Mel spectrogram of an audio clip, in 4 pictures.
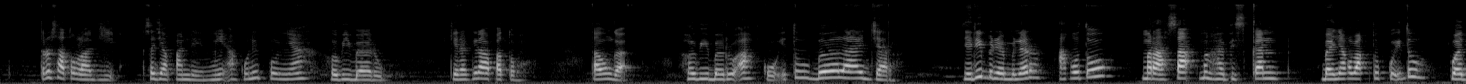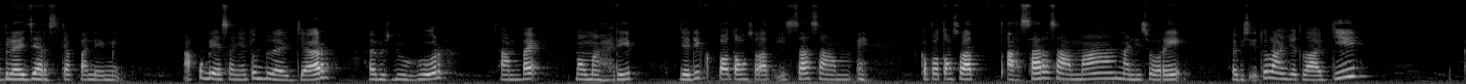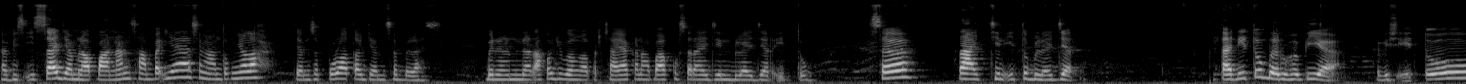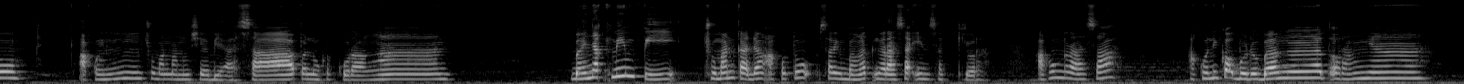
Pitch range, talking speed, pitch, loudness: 225-270 Hz, 120 wpm, 245 Hz, -27 LUFS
